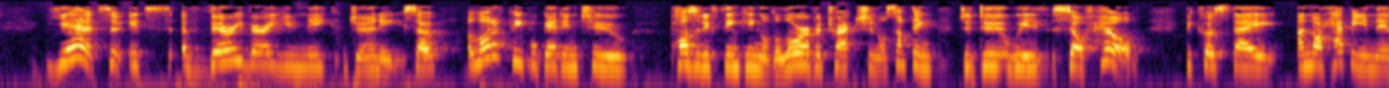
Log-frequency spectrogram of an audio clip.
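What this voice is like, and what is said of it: Australian accent. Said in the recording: “I love your Australian accent. It's absolutely, it sounds magical. ... it's just very beautiful the way you speak”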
